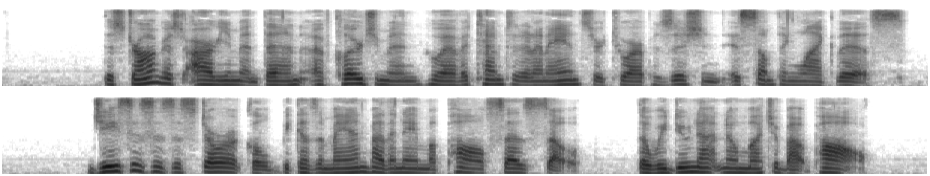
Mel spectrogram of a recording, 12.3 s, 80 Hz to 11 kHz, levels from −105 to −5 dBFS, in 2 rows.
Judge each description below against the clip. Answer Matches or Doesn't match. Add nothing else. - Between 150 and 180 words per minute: Doesn't match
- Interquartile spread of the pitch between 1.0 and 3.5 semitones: Matches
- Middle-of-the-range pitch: Matches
